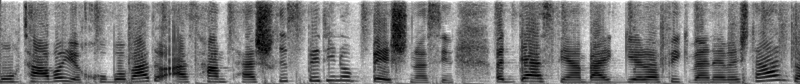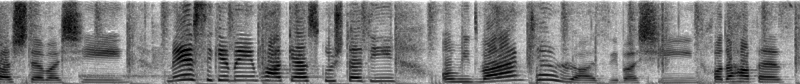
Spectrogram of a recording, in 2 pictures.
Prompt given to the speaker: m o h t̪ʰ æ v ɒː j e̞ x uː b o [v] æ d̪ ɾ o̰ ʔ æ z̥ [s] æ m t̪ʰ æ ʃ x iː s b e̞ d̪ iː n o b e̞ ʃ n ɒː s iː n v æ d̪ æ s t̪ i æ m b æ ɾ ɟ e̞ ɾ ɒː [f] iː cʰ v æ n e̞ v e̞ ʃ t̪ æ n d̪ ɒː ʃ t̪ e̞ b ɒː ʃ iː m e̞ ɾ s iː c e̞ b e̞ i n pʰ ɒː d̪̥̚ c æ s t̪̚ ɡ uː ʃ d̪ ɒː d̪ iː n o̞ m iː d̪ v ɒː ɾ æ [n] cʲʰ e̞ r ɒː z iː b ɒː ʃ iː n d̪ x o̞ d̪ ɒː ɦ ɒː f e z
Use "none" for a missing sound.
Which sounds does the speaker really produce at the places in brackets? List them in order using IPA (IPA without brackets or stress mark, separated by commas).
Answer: b, h, f, m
